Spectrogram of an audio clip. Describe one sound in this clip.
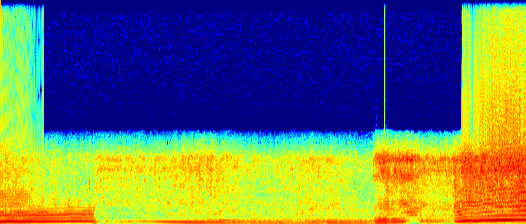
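A second rally car engine roars and revs as it approaches at speed.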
